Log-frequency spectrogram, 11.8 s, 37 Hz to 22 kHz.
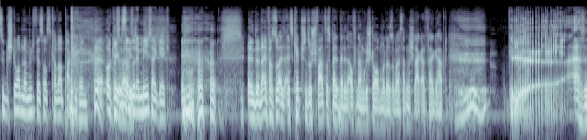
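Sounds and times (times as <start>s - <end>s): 
speech: 0.0s - 10.7s, 11.5s - 11.7s
laughter: 3.6s - 4.4s
loud drawn-out burp with a croaking rattle: 9.4s - 11.7s.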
